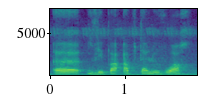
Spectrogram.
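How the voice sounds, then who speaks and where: An irritated woman vents straight to her followers with a gravelly, creaky edge to her voice. Her talk is blunt, slangy and circling back on itself. Faint night noise and crickets sit behind her. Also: fairly low pitch, little pitch movement, measured pace, dark tone. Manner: agitated, repetitive, slangy and blunt. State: upset and irritated. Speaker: vlogger talking to followers. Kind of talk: casual to-camera vent.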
